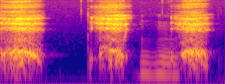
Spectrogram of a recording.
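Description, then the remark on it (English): A voice imitates gasping for air, as when running out of air in a mask in a hot room: three loud, harsh, breathy rasps in quick succession, with a brief low voiced groan between the second and third. “Because you're in that hot room, you start gasping like.”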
